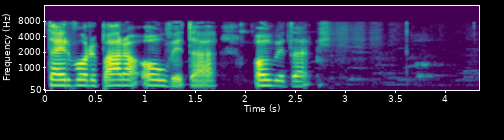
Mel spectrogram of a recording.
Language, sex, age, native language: Icelandic, female, 18-19, Polish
